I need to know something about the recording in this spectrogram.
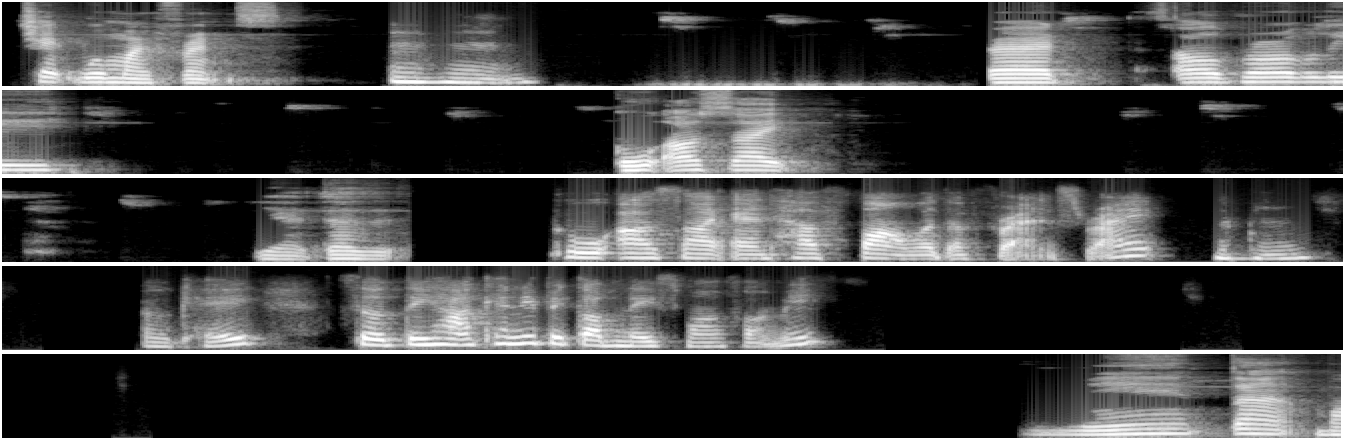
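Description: A young woman speaks calmly and clearly through an online call, in short phrases with pauses.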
